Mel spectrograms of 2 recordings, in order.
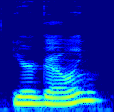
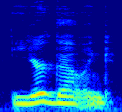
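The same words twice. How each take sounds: First: It ends with a rising question tune. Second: It is said loudly with excited emphasis. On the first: It asks whether it is true. "whether it was a question mark" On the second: It expresses strong feeling. "whether it was an exclamation point"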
